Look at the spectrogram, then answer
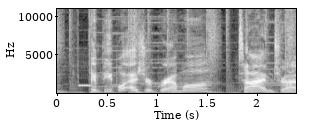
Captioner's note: beep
